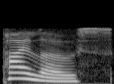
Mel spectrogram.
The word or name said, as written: pilose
